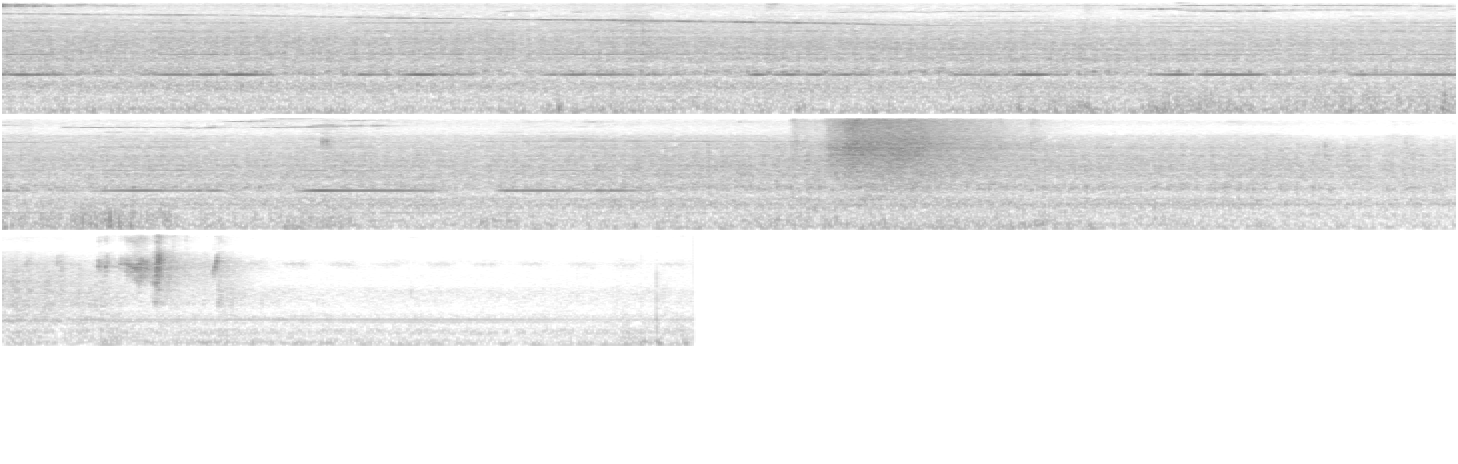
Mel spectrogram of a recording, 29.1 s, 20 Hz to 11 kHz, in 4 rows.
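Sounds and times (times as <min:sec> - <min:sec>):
reversing alarm beeps: 0:00.0 - 0:10.6
diesel engine rumble: 0:00.0 - 0:18.0
air brakes hissing: 0:11.2 - 0:12.8.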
